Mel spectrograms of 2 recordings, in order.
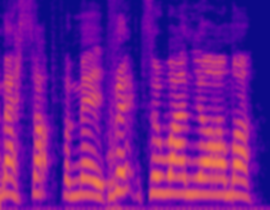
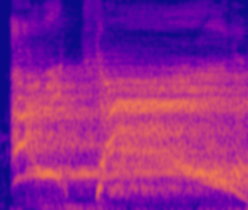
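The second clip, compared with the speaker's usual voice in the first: drawn-out cheer; 11 semitones higher, much slower than usual. Real, not acted. Streamer celebrating the cameo's pick, drawn-out cheer. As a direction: stretch it out like a goal call.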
